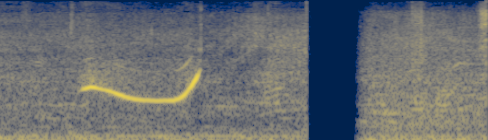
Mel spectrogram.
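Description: A short whistled note, a single pure tone that dips slightly and then sweeps sharply upward, over a steady low outdoor rumble. Near the end the sound drops out completely for a moment.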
